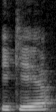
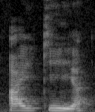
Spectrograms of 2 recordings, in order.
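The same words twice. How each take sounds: First: It is pronounced in the Russian way. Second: It is pronounced in the English way.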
